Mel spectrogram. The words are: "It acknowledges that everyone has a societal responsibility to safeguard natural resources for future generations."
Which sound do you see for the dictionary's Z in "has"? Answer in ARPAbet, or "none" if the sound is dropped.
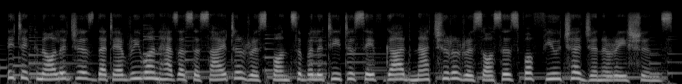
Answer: Z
